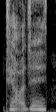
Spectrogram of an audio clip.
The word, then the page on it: 条件: tiáojiàn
